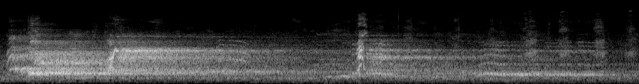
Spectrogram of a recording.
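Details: Shetland Sheepdog giving long, drawn-out, tonal whining howls, held at a steady pitch with abrupt upward jumps, fading toward the end, with a sharp click midway.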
